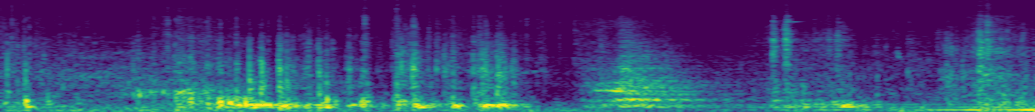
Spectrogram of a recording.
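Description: Rummaging in a metal dumpster: cardboard boxes and trash being handled, with rustling, scraping and repeated knocks against the bin, over a low rumble.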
